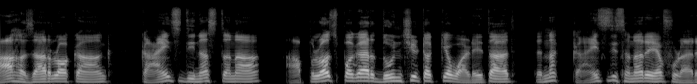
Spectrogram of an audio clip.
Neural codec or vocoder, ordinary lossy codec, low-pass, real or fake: none; Opus, 64 kbps; 14.4 kHz; real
